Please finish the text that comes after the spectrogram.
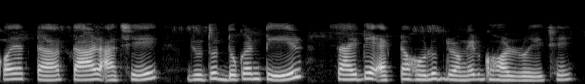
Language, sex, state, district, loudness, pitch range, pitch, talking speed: Bengali, female, West Bengal, Cooch Behar, -16 LUFS, 210-250 Hz, 225 Hz, 125 wpm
